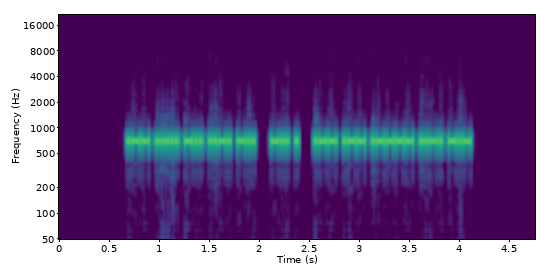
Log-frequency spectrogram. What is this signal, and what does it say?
Morse code, heard as a keyed tone, about 52 wpm, 700 Hz. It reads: W5DFD DE WW1FK
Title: USA Callsign DE Callsign - 5 Characters - 50wpm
